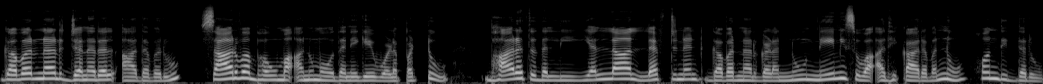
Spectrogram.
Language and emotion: Kannada, neutral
